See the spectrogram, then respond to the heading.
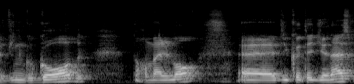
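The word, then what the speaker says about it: Vingegaard: bon tout le monde dit à peu près ving Gard en réalité il faut dire une sorte de ving g normalement du côté de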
